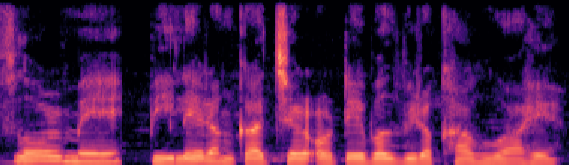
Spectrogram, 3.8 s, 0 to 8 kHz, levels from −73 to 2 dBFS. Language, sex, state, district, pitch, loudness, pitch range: Hindi, female, Arunachal Pradesh, Papum Pare, 195 Hz, -16 LUFS, 180-205 Hz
